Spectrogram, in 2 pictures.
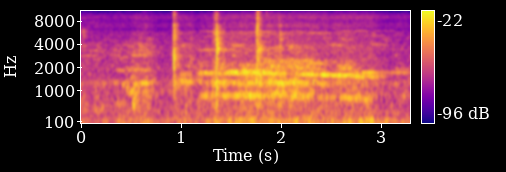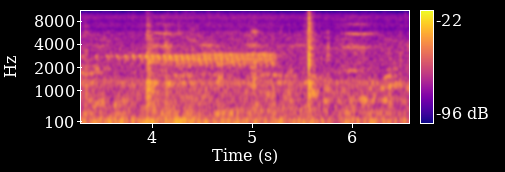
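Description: A bird calling in the background: one drawn-out call about a second and a half long beginning just over a second in, then a rapid pulsing call. A few sharp clicks are scattered around the calls.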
